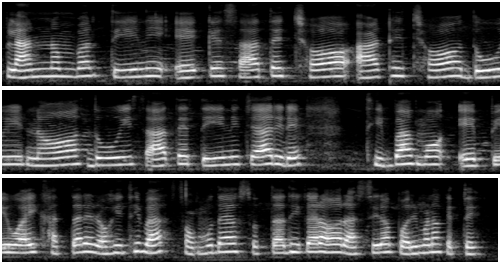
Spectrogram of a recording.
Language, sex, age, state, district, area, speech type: Odia, female, 18-30, Odisha, Kendujhar, urban, read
